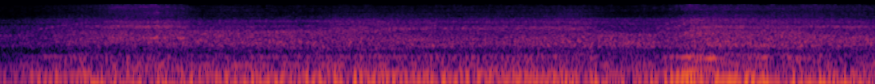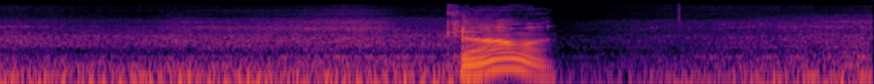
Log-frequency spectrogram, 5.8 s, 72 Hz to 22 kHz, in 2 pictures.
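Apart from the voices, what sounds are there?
Yamaha MT-09 motorcycle accelerating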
